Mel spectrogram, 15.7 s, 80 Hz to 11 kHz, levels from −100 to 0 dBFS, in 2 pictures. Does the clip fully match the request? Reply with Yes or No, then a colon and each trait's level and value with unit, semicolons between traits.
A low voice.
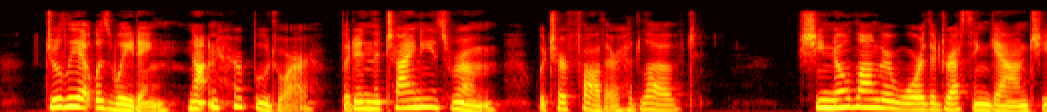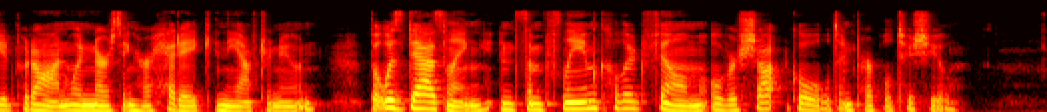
No: medium, 170 Hz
